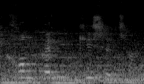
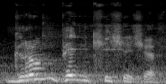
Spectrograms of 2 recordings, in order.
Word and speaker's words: Gromperekichelcher: I found the comment ça se prononce? Gromperekichelcher. Gromperekichelcher.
